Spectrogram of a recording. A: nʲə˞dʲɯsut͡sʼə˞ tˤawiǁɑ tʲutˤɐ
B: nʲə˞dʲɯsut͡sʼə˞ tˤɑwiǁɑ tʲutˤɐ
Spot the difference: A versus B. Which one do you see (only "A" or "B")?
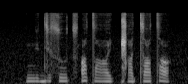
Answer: B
